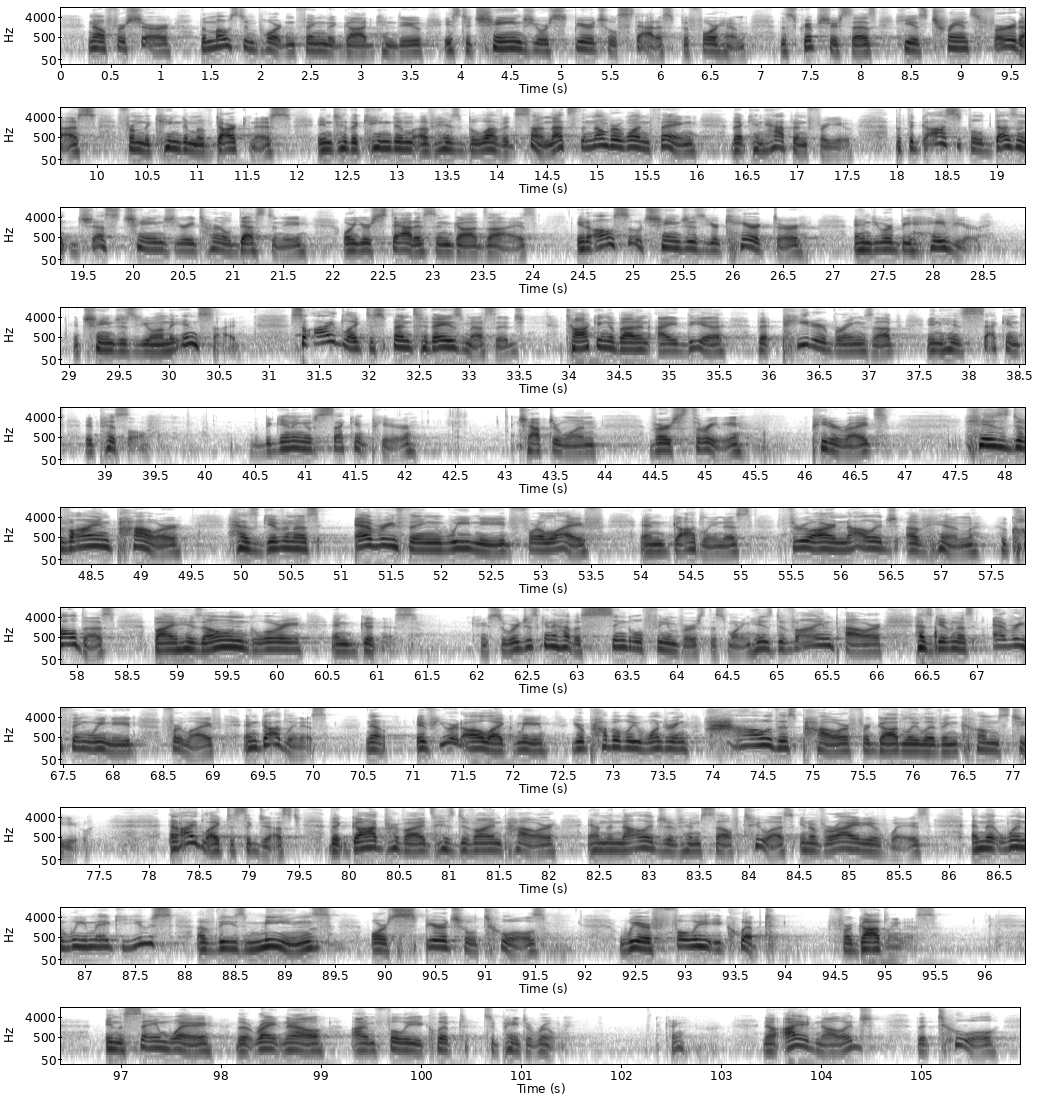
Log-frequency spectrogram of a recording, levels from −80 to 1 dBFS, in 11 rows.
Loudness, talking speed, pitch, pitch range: -19 LUFS, 135 wpm, 150 Hz, 130-170 Hz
